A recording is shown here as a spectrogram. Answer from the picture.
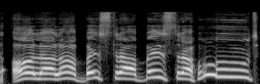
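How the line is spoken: Shouting, laughing to tears. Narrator (Russian): кричал ей вслед Штаден, хохотал до слез

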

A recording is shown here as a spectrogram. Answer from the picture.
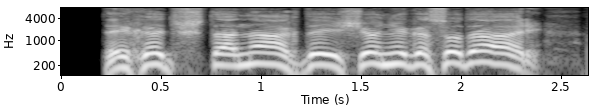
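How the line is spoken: Desperate defiant shout. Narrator (Russian): в отваге отчаяния выкрикнул Салтыков

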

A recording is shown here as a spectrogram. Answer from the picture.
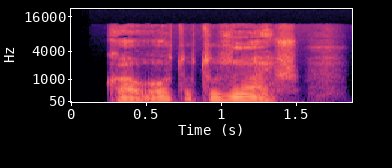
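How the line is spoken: Shocked mutter. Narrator (Russian): потрясенно пробормотал

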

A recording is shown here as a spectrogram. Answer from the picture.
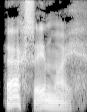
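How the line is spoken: Sighing. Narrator (Russian): вздохнул

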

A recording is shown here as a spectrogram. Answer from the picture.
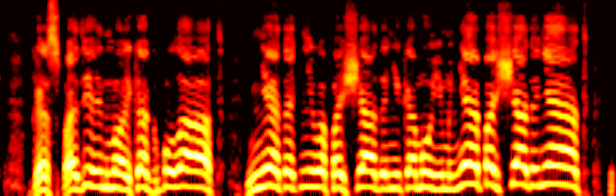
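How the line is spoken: Frenzied shrieking. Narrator (Russian): визжала царица, охаживая себя плетью

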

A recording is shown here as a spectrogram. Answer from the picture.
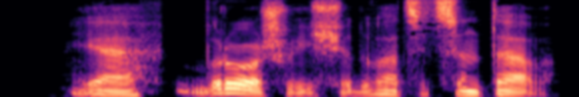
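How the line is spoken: Desperate mutter. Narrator (Russian): пробормотал он в полном отчаянии

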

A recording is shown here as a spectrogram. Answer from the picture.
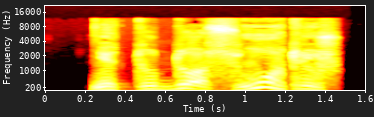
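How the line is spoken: Exasperated hiss. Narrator (Russian): не выдержал и прошипел Серафим

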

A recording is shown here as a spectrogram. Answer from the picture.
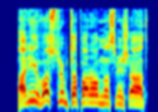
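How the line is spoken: Shouting. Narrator (Russian): крикнул Кайбулат

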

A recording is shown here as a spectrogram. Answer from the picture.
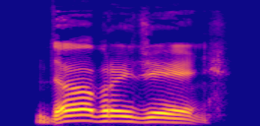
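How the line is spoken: Tired voice. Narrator (Russian): сказал он усталым голосом

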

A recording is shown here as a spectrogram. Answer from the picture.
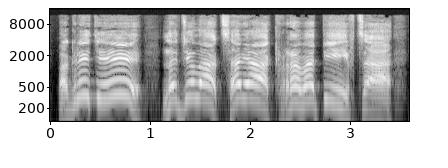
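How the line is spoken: Shouting. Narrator (Russian): кричал Иоанн

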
